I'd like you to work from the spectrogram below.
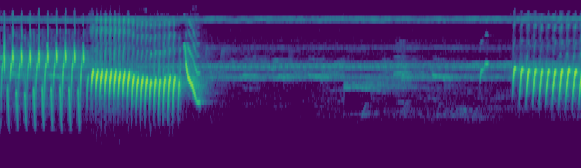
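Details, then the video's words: Training song of a canary for young birds learning to sing: quick high trills and a short falling note, a long near-silent gap with a faint tone, then the trill resumes. "Kenari Gacor Panjang Cuit Cuit Emosi, Pancingan Kenari Paud Belajar Bunyi, terapi ampuh kenari macet"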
